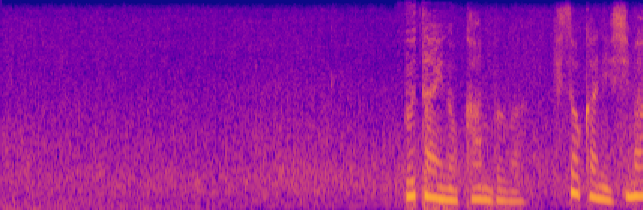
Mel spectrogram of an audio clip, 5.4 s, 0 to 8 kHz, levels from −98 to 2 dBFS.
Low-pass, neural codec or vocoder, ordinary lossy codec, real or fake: 7.2 kHz; none; Opus, 16 kbps; real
